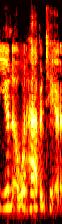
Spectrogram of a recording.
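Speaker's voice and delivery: frightened, scared, high and rushed. Narrating a game scene, a tearful woman holding him speaks in a frightened tone. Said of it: "in a frightened tone".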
